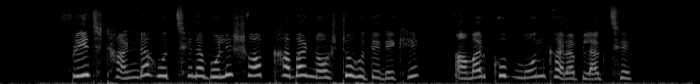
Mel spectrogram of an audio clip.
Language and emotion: Bengali, sad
